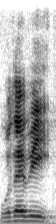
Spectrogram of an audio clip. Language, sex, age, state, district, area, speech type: Tamil, male, 60+, Tamil Nadu, Viluppuram, rural, read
